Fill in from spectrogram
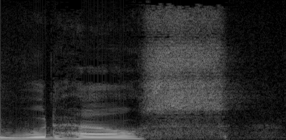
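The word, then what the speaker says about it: Wodehouse: You know, P.G. Woodhouse rhymes with good house, not roadhouse, as I remember.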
